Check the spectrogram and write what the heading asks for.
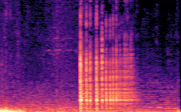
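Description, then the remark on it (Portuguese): Dice clatter across a hard table in a quick burst of rattling clicks that speed up and fade out, preceded by a dull low thump, fairly loud, with no talking. The dice are rolled for a perception check with advantage. “Então eu vou jogar percepção é com claro.”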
